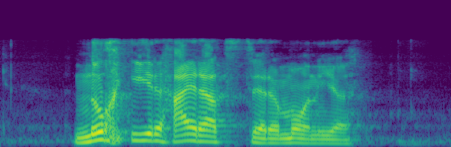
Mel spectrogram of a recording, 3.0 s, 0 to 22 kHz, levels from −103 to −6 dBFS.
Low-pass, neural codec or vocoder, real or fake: 7.2 kHz; codec, 16 kHz, 16 kbps, FunCodec, trained on LibriTTS, 50 frames a second; fake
